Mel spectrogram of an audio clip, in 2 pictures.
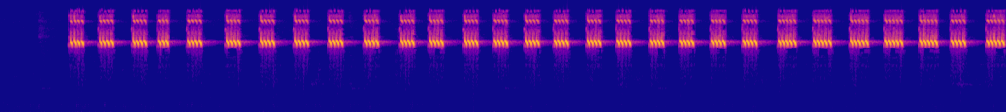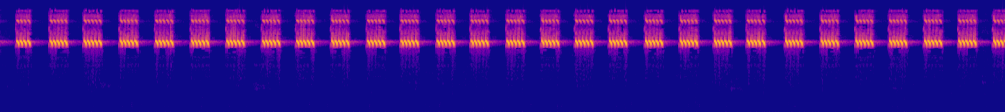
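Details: After a brief silent start, a male cricket's chirping begins and carries on steadily, a shrill high pulse repeated about four times each second, typical of summer evenings, with no other noise.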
